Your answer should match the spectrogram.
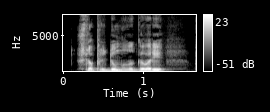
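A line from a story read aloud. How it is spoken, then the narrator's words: Hoarse rasp. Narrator (Russian): прохрипел Свин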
